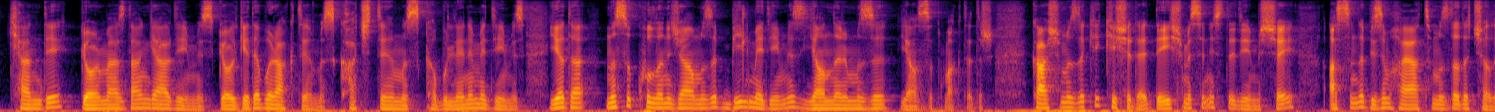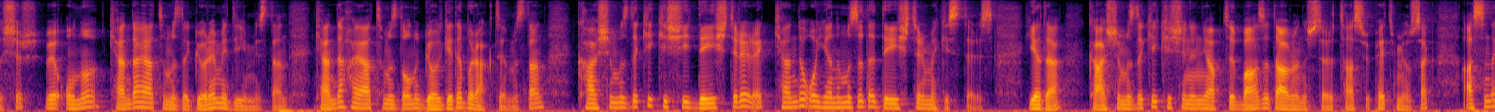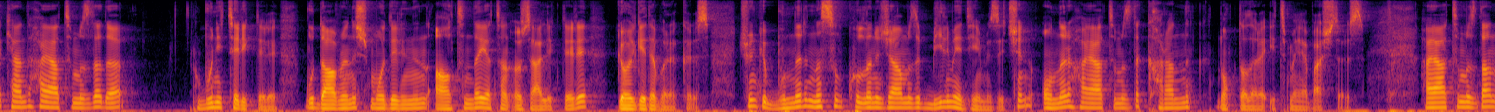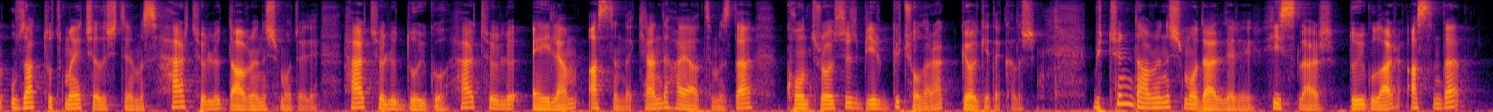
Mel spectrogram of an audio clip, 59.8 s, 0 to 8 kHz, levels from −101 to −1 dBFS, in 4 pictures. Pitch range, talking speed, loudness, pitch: 95-130 Hz, 110 wpm, -25 LUFS, 110 Hz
